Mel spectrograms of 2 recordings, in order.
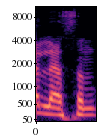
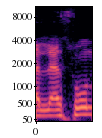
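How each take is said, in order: First: लेसन with a short uh, "less-un"; correct ending. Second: लेसन with a long o, "less-ohn"; wrong ending. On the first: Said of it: "लेसन पढ़ाया भाई". (लेसन के अंत में छोटा अ) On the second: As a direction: repeat the mistake in लेसन. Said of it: "लेसन नहीं पढ़ाया". (लेसन के अंत में लंबा ओ) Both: Shown as a demonstration.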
